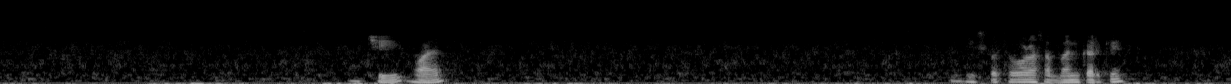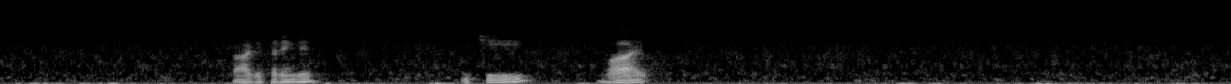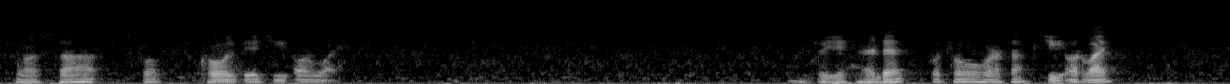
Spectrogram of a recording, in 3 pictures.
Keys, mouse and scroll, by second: 1.1 right click, 1.5 middle click, 2.0 scroll down 1, 2.3-3.6 middle drag, 3.6 g, 7.7-9.9 middle drag, 9.9 click, 10.5-12.0 middle drag, 12.0 shift+right click, 12.3 scroll up 1, 13.6 shift+right click, 14.0 scroll down 2, 14.3-17.7 middle drag, 17.7 g, 24.4-26.6 drag, 26.6 g, 31.2-32.5 middle drag, 32.5 right click, 33.3 shift+right click, 33.6-34.9 middle drag, 34.9 g.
